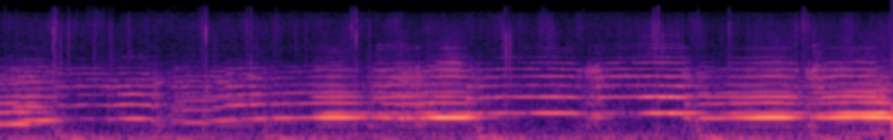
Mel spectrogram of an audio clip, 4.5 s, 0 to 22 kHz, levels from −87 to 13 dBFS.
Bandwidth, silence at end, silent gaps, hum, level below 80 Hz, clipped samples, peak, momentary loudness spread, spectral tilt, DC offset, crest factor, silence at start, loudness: 15.5 kHz; 0 s; none; none; -42 dBFS; under 0.1%; -2 dBFS; 14 LU; -3.5 dB/octave; under 0.1%; 16 dB; 0 s; -20 LUFS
